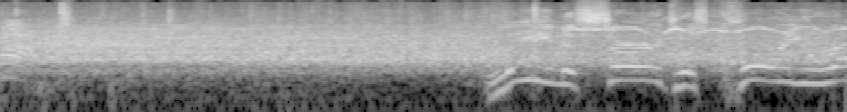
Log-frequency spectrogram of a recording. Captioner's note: cheering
